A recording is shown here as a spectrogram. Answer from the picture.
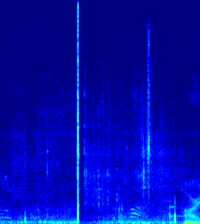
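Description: A metal baseball bat striking the ball once, a single sharp crack about three-quarters of a second in, as the ball is hit hard on the ground toward second base.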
